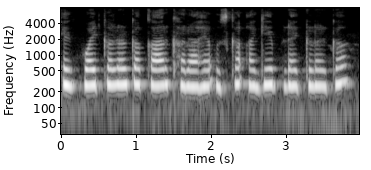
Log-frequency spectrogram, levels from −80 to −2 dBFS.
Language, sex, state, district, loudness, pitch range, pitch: Hindi, female, Arunachal Pradesh, Papum Pare, -14 LUFS, 255-275 Hz, 265 Hz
